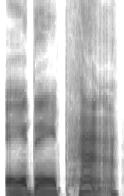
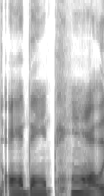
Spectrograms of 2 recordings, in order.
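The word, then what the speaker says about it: Au Bon Pain: I realized I had trouble pronouncing the name of the exquisite soup, sandwich, coffee, salad chain, En Bon Pain, For years, I'd been saying en bon point, like a freaking idiot loser.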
